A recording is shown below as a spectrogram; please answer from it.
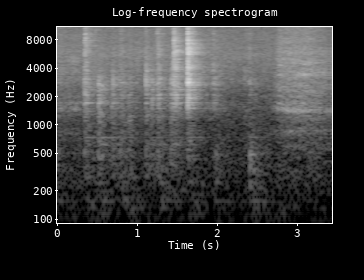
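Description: Metallic clicks and a short ratcheting sequence as a bolt is fitted low on a rigid Shovelhead chopper during assembly, with quiet, close taps spread over a few seconds and a brief sharper clank in the middle.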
